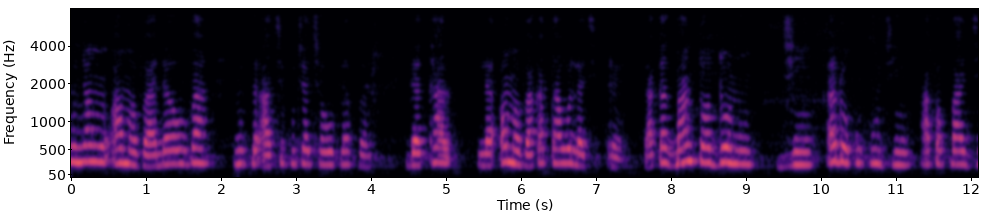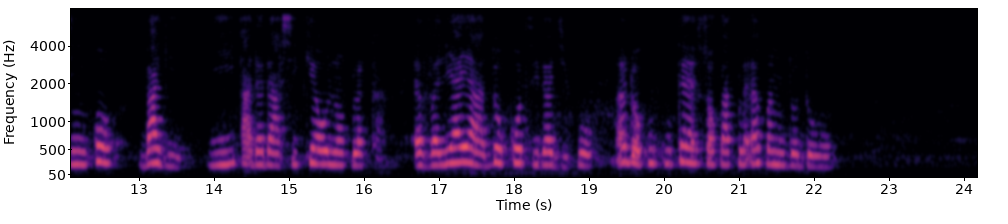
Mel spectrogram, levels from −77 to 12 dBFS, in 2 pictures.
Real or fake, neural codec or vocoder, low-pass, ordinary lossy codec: real; none; 7.2 kHz; MP3, 64 kbps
